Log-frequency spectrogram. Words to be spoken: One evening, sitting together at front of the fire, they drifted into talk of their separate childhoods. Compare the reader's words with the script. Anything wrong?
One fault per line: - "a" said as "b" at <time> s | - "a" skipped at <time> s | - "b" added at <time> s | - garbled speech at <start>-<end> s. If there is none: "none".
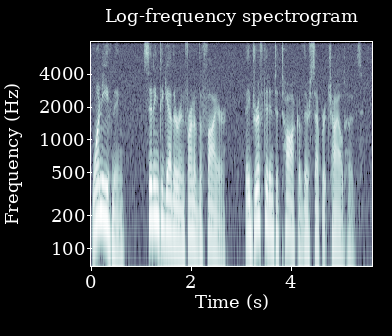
- "at" said as "in" at 1.8 s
